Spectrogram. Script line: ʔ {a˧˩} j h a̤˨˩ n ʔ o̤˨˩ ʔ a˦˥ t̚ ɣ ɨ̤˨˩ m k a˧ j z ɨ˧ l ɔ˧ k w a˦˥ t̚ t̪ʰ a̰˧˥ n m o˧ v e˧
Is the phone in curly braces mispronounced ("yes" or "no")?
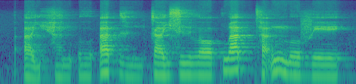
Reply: no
